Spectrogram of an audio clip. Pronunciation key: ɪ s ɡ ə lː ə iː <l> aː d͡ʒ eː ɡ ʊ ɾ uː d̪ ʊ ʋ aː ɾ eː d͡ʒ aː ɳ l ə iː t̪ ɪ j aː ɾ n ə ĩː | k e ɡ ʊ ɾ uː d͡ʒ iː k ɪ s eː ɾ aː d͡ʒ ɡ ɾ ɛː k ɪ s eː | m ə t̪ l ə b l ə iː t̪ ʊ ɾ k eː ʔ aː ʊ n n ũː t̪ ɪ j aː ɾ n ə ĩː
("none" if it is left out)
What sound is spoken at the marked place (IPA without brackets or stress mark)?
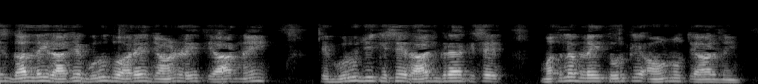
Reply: ɾ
